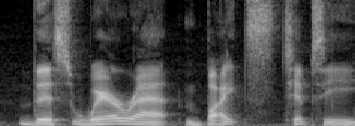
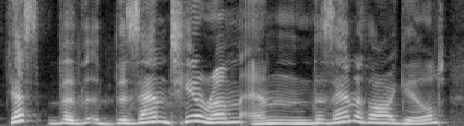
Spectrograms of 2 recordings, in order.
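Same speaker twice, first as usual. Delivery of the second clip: higher, louder eager voice; Rock's voice; 9 semitones higher, 6 dB louder than usual. Acted. Rock adding the guild names, high and eager. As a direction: jump in eagerly to help. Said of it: "And then Rock goes".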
